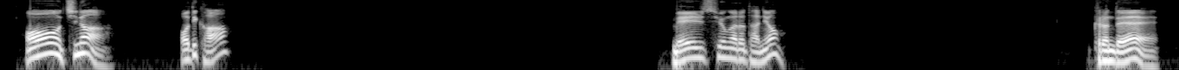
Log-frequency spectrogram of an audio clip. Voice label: english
